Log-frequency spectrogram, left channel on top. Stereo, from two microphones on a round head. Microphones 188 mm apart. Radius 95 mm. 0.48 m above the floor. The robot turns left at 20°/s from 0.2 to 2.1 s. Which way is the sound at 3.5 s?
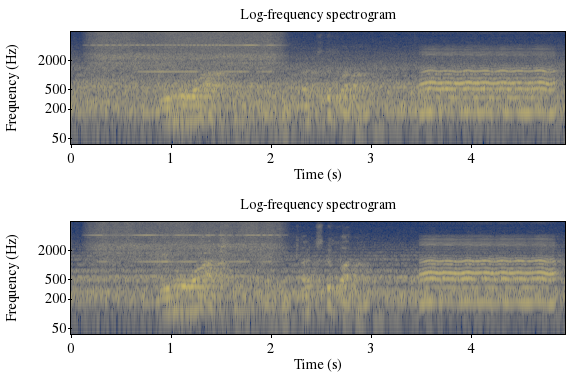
10° right (ahead or behind).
